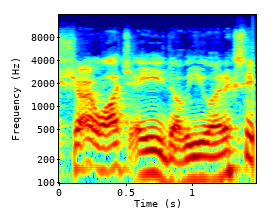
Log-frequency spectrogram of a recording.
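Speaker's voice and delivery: plain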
